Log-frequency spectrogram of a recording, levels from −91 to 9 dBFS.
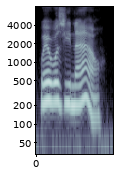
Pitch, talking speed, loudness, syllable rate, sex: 210 Hz, 235 wpm, -15 LUFS, 5.8 syllables/s, female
